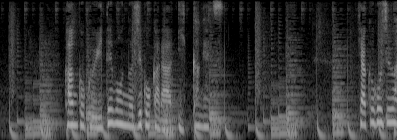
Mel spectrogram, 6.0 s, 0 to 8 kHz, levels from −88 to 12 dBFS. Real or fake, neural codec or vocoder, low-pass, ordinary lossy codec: real; none; none; none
